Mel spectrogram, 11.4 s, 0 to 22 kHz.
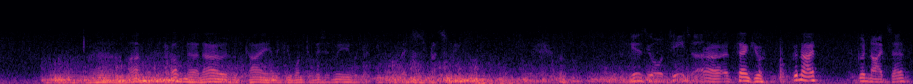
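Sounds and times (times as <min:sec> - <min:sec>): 
stormy hiss of wind or rain: 0:00.0 - 0:11.4
thunder rumbling in a storm at night: 0:00.4 - 0:11.4
speech: 0:02.3 - 0:07.2, 0:07.9 - 0:11.4.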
